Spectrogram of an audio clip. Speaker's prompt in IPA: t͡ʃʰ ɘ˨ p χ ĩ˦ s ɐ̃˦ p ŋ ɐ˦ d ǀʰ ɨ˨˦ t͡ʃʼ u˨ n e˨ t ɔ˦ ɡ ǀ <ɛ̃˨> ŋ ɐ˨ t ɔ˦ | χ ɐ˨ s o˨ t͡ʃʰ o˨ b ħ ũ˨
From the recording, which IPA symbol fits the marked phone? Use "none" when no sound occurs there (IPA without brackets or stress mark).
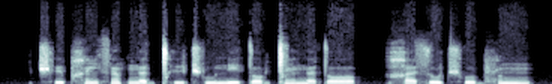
ɛ̃˨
